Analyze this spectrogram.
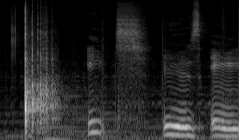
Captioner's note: dice clunking on whiteboard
